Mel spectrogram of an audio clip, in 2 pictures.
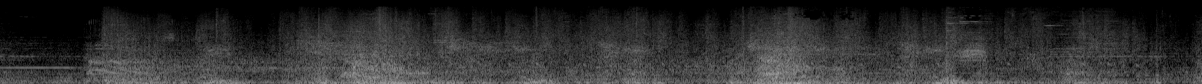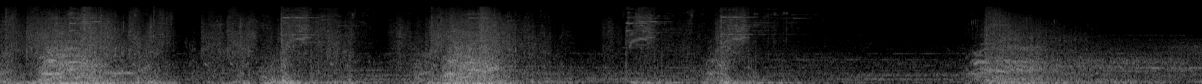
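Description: Magic blasts crackle and whoosh in a rapid fight.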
